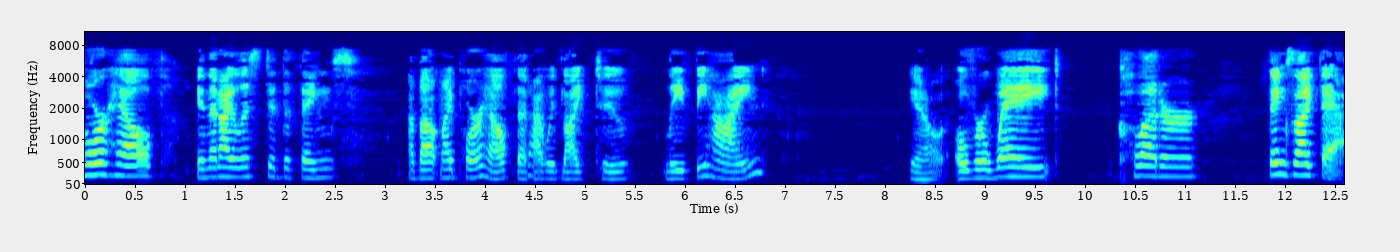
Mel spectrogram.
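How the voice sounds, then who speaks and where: A woman at a medium pitch and a very slow pace, with long, frequent pauses. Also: ordinary pitch variation. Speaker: spiritual vlogger. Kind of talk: casual vlog monologue. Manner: relaxed, chatty.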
